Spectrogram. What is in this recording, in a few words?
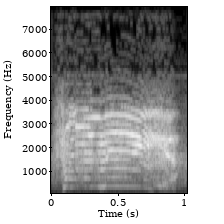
voice message follow me, english; War Thunder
